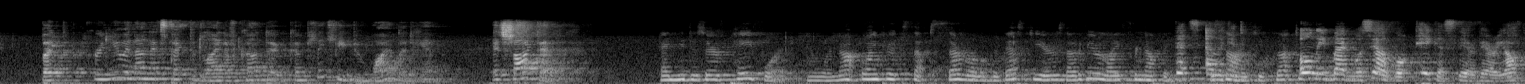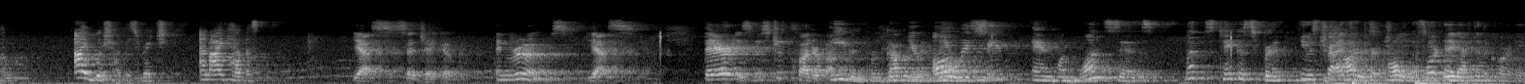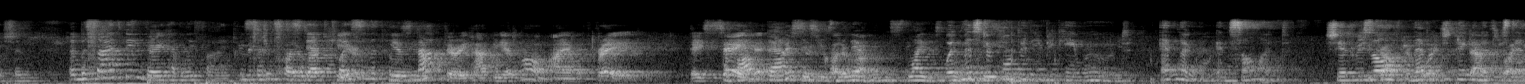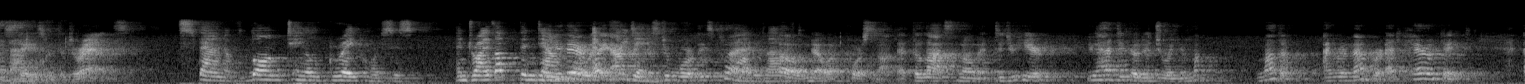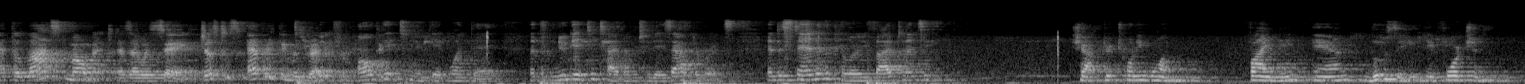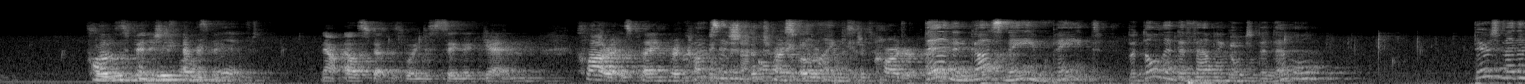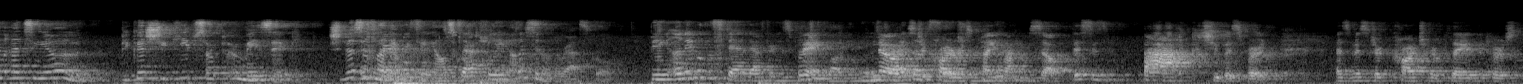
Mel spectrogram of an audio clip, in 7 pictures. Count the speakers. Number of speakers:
6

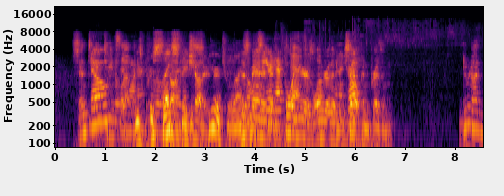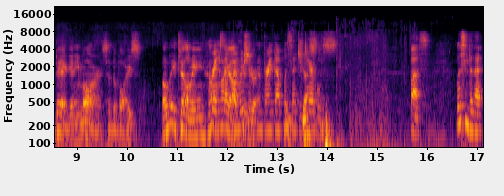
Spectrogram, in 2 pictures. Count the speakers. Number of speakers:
3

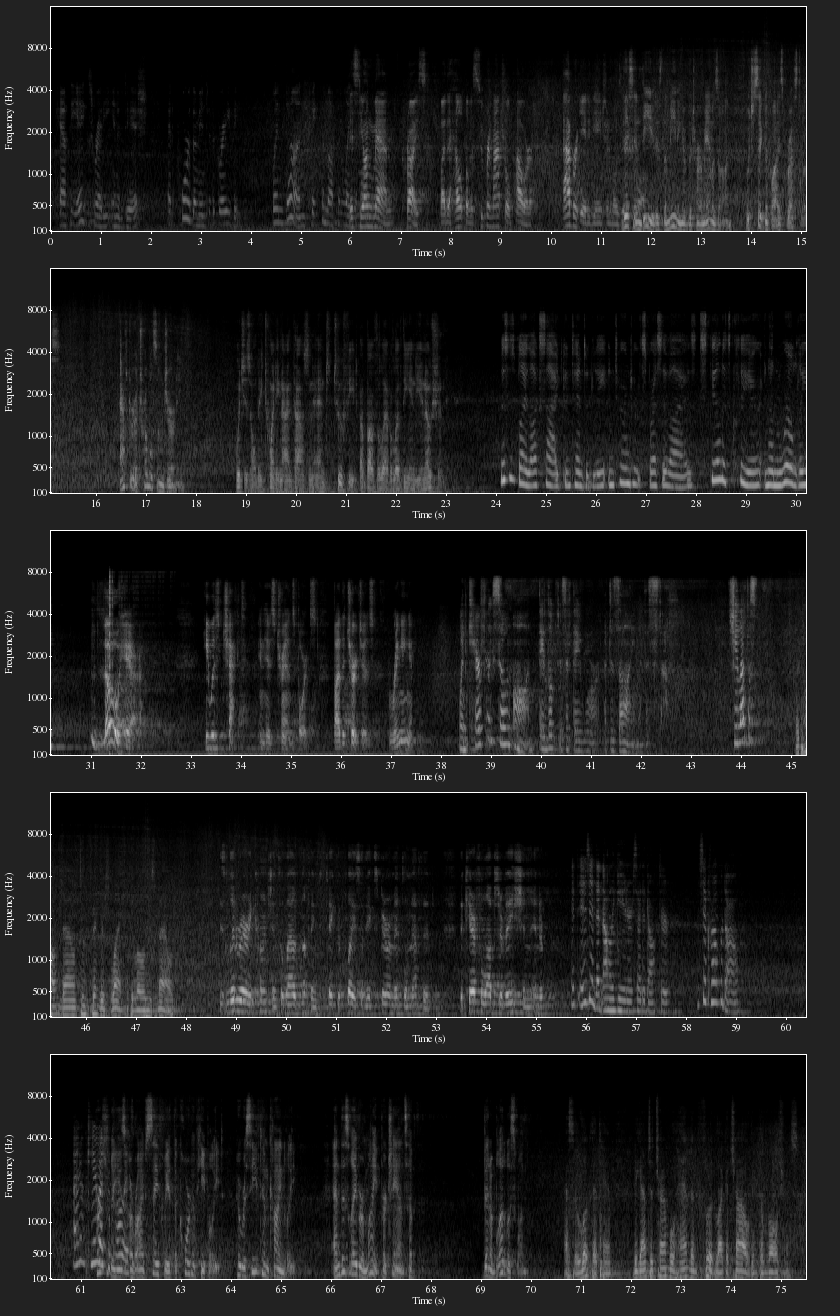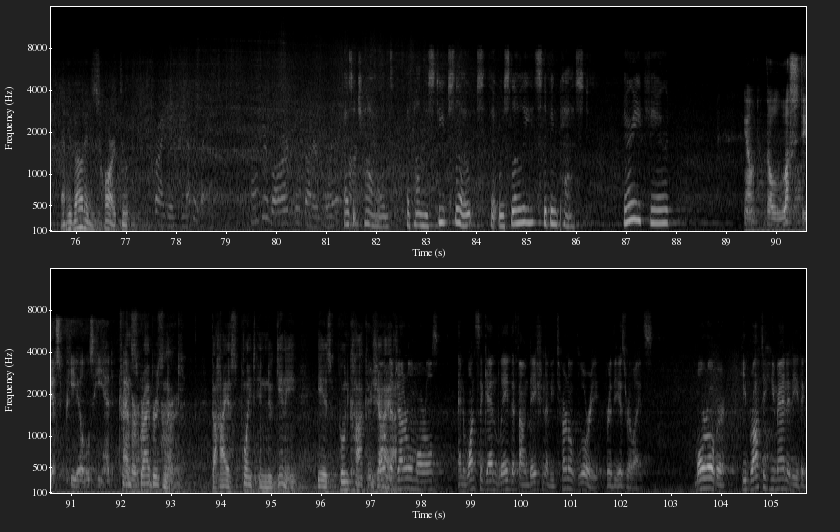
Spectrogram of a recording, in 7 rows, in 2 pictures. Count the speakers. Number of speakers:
10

